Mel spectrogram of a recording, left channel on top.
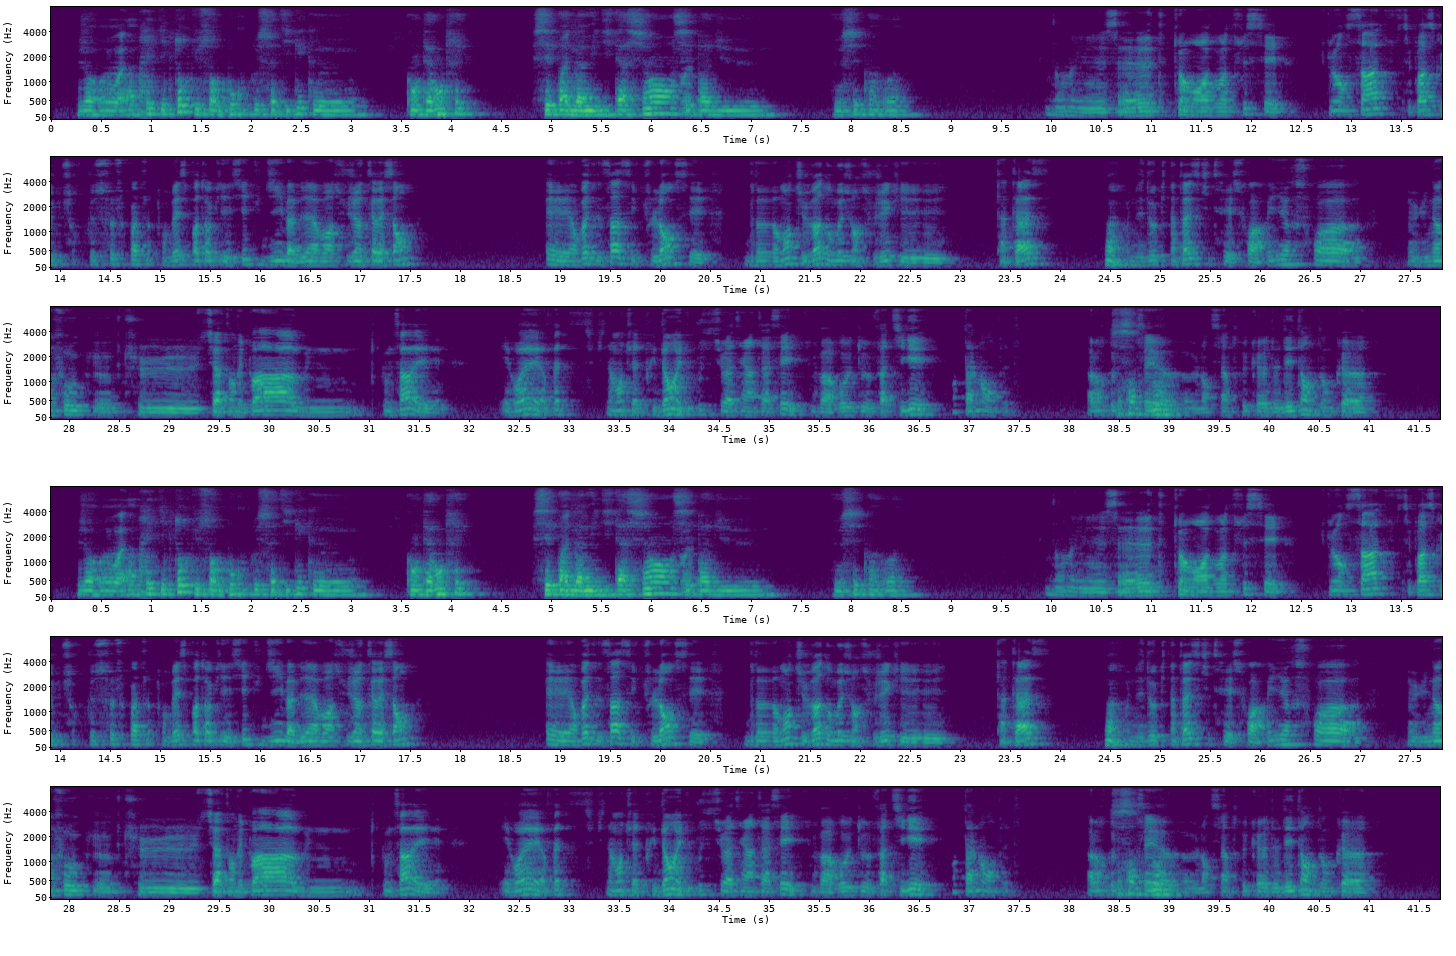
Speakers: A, on the right; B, on the right.
A: Genre, euh,
B: Ouais.
A: après TikTok, tu sors beaucoup plus fatigué que quand t'es rentré. C'est
B: Ouais,
A: pas de
B: non,
A: la
B: mais
A: méditation,
B: c'est
A: c'est
B: ouais.
A: pas du... Je sais pas, ouais.
B: Non, mais c'est tout un moment de là c'est tu lances ça, tu sais pas ce que tu sur que ce sur quoi tu vas tomber, c'est pas toi qui décides, tu dis il va bien y avoir un sujet intéressant. Et en fait c'est ça, c'est que tu lances et au bout d'un moment tu vas tomber sur un sujet qui t'intéresse.
A: Ouais,
B: Une vidéo qui t'intéresse, qui te fait soit rire, soit euh, une info que, que tu t'y attendais pas, ou une, un truc comme ça, et, et ouais, en fait, finalement, tu vas être pris dedans, et du coup, si tu vas t'y intéresser, et tu vas re te fatiguer, mentalement, en fait. Alors que
A: c'est
B: je
A: ça,
B: pensais
A: ouais.
B: euh, lancer un truc euh, de détente, donc euh,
